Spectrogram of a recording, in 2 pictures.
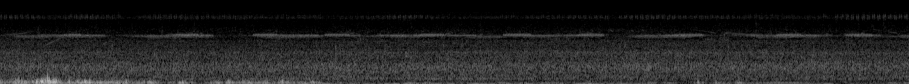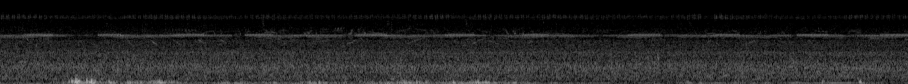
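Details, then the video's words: Cricket chorus and wind: an evenly pulsed high trill continues throughout, while low, rumbling gusts of wind swell briefly near the start and again around ten and fourteen seconds. "Cricket and wind"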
